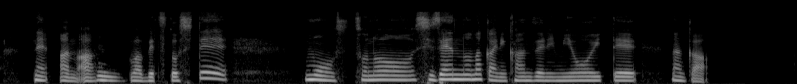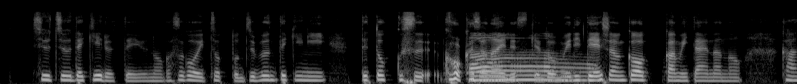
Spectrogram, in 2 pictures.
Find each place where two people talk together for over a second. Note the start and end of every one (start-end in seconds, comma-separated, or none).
12.7-14.1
